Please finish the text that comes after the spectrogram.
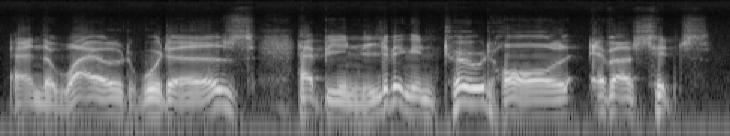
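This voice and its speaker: Man playing a storybook water rat, low pitched, lively swoops, earnest, reproachful, emphatic. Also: slow pace, dry recording. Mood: dramatic, indignant. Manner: emphatic, scolding, dramatic storytelling. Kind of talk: audiobook character voice.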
